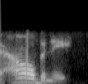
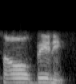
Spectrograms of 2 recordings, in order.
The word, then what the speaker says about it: Albany: Out here in West Texas, we say Albany, but y'all don't pronounce it like that, do you? – No, it's Albany in this part of the world, just to make that distinction. It's spelled the same, just pronounce it different.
